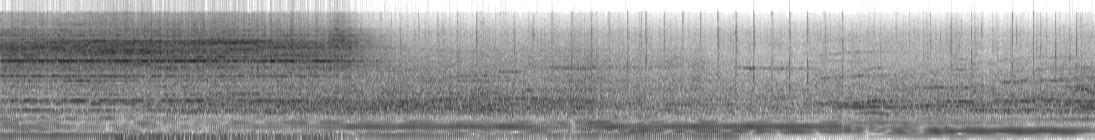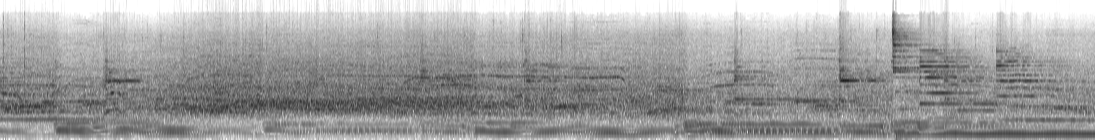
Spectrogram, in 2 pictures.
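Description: Live rock band's full-volume music breaking off about five seconds in, leaving long held notes that change chord every few seconds. Over them a large crowd cheers and whistles, echoing in the hall.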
